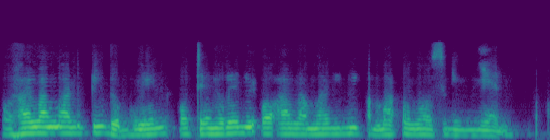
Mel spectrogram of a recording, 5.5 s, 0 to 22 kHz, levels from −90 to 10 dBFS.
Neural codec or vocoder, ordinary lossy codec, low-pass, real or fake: codec, 16 kHz, 1 kbps, FreqCodec, smaller model; MP3, 48 kbps; 7.2 kHz; fake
